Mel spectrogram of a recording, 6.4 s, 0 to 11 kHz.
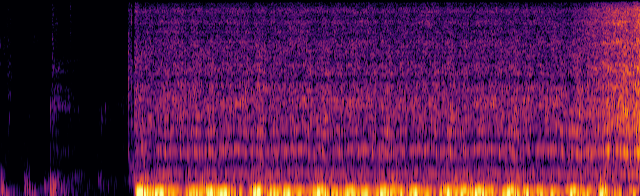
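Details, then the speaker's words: Honda Accord CB9 with freshly swapped-in F20B engine, cranking with clutch switch jumpered and oil pressure switch not yet connected; starter spins the engine with an even, low churning rhythm, no knocks or hesitation, cranking over smoothly. "But, it sounds good and it sounds like it's cranking over very smoothly."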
